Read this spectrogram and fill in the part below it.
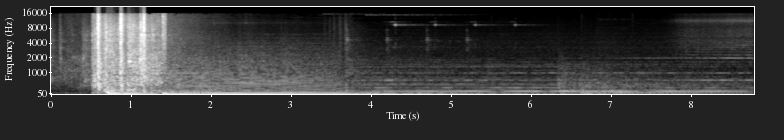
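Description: An Armalite AR-180 rifle fired at an outdoor shooting range: a quick cluster of loud, sharp shots up close, then a long booming echo that fades away slowly, with no talk.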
